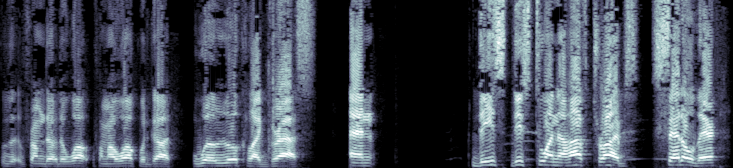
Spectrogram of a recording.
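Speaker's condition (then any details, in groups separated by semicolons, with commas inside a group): No condition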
